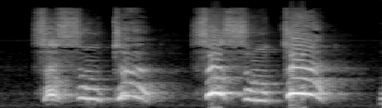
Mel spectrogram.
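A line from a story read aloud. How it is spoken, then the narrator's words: Roaring. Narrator (French): rugit-il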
